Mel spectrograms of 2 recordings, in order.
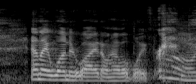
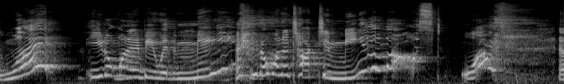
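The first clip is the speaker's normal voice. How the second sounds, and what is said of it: Squeaky weird voice. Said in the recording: “squeaking in this weird voice”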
